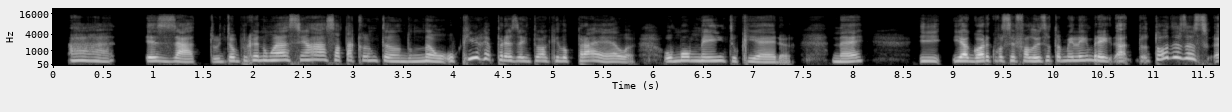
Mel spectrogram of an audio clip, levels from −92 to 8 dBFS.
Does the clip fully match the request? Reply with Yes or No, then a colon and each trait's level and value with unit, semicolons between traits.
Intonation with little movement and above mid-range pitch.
No: average, 3.4 semitones; high, 230 Hz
